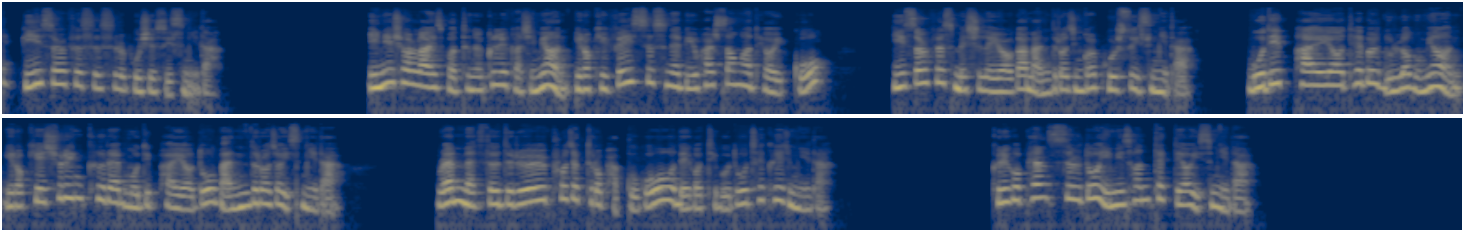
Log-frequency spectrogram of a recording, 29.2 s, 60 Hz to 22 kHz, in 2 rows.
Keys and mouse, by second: 0.3 click, 3.5 click, 18.6-20.4 drag, 21.6 click, 23.1 ctrl+middle click, 27.6-29.2 middle drag.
